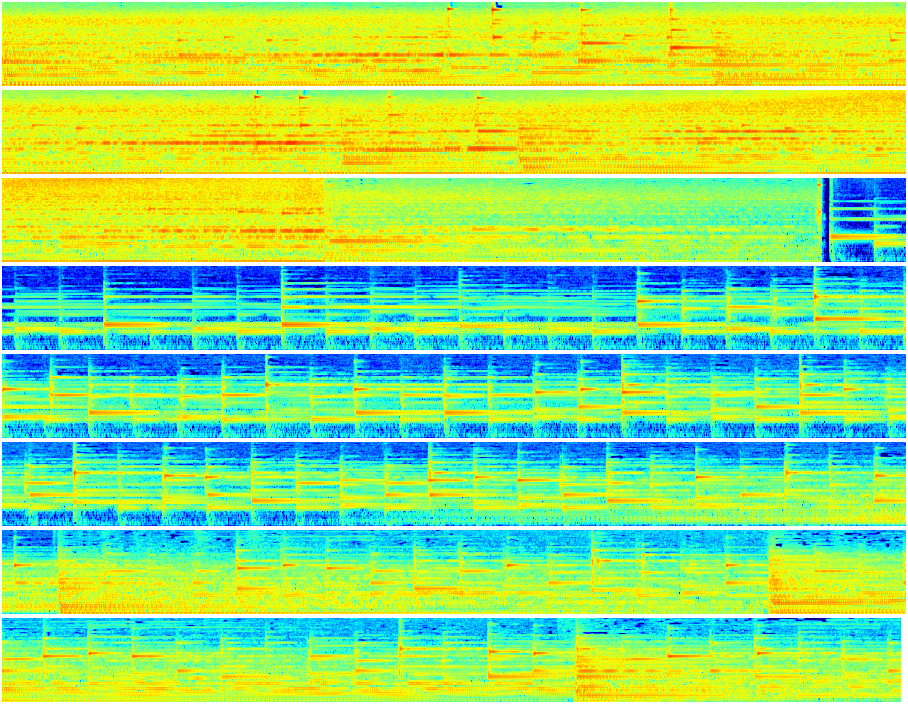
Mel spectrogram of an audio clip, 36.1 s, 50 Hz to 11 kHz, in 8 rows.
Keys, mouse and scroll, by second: 2.2 alt+s, 2.7 alt+shift+click, 5.1 Return, 24.6-25.5 scroll down 1, 30.5-31.6 typing, 34.0 typing.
